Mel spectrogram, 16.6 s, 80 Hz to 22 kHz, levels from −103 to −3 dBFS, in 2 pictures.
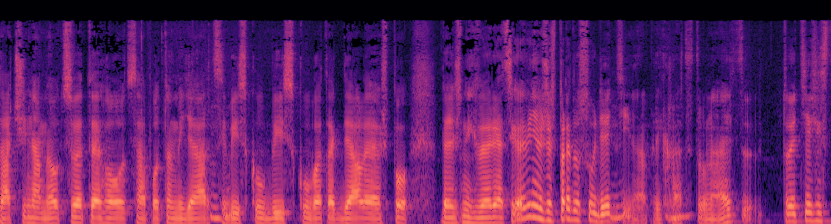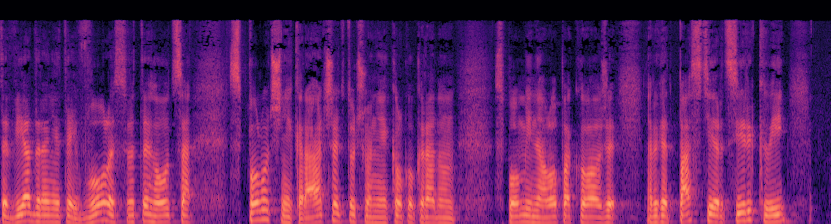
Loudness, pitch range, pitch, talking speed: -30 LUFS, 95-125 Hz, 105 Hz, 160 wpm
